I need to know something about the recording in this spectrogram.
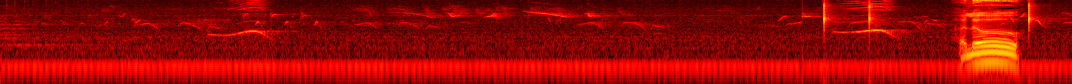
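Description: Small birds chirping and twittering over a steady low hum, with a few louder chirps about two seconds in and again around six seconds in.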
